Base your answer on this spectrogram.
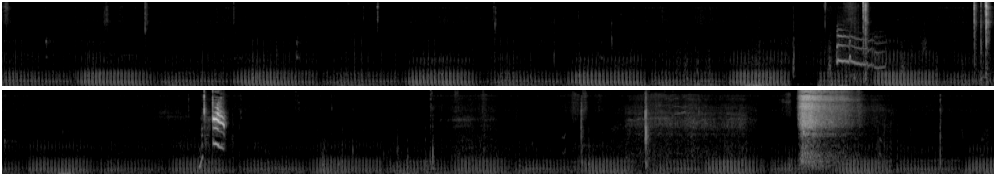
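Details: Morning purring from kittens waking their owner, a soft low pulsing rumble rising and falling with each breath, broken by a short pause, a couple of thin rising chirps and a brief rustling burst near the end.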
